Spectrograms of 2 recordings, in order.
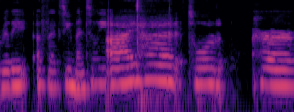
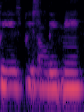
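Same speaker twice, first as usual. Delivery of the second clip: tearful, crying voice; 2 semitones lower than usual. Retelling begging a boyfriend not to leave: imitating tearful begging. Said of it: "begging him".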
